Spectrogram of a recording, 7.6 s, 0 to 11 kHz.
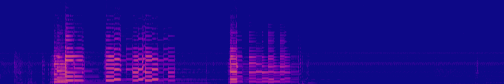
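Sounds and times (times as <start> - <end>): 
overdriven electric guitar recorded with a Royer microphone: 0.8 - 2.6, 3.4 - 4.6.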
